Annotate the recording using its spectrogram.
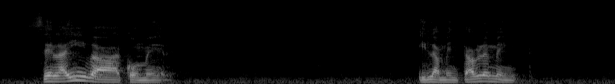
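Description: A man speaks with animation into a close microphone, in short bursts.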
